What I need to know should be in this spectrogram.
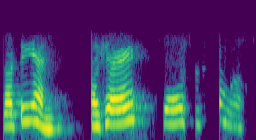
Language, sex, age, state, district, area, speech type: Sindhi, female, 45-60, Maharashtra, Thane, urban, conversation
